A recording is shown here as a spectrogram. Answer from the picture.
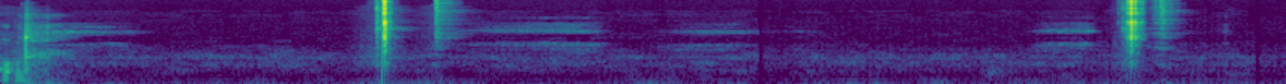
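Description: Two short, sharp computer mouse clicks about two and a half seconds apart, with near silence between them.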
